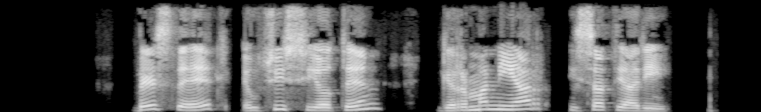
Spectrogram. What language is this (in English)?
Basque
